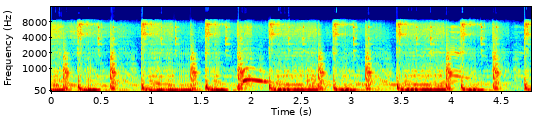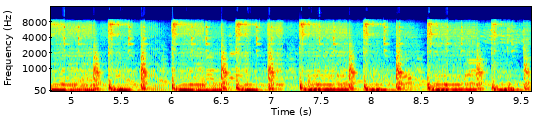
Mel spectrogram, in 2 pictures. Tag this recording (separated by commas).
Music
